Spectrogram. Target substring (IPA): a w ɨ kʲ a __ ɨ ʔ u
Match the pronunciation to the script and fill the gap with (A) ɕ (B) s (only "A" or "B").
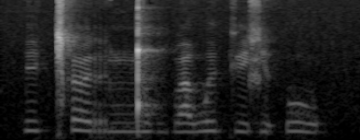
A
